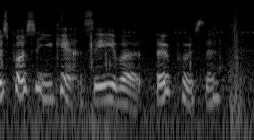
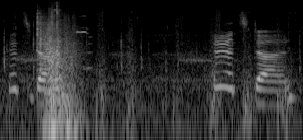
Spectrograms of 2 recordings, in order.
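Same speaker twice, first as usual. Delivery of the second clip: breathless after the fight; panting between words; out of breath; 4 semitones lower, slower than usual. Real, not acted. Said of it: "We're out of breath".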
